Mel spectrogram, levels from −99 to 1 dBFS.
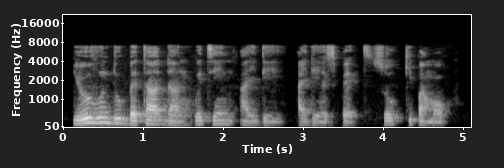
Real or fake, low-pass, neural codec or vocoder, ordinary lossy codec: real; 7.2 kHz; none; none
